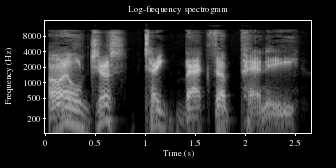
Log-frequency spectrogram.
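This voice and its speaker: A man's voice: lowish voice, big pitch swings, takes it slowly, bright, forceful tone, no room sound, clean studio sound, exaggerated voice. A man voicing a no-nonsense period London police constable, blunt and growling, in a storybook. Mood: gruff. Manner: blunt, gruff.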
